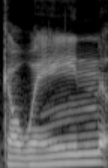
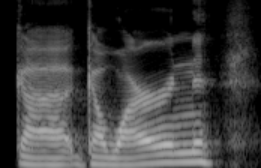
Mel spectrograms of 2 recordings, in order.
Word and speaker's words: Gawain: poem it centers around gawain or gowan they say it like three different ways it's they totally do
